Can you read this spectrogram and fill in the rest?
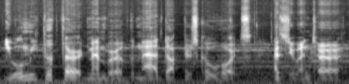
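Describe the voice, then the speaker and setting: A man's voice: low-pitched, expressive, brisk, pushed and bright. A man narrating in a formal, portentous, mock-serious old-time radio announcer style. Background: music.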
